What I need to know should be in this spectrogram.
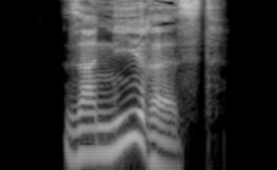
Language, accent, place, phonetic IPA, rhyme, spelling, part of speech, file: German, Germany, Berlin, [zaˈniːʁəst], -iːʁəst, sanierest, verb, De-sanierest.ogg
- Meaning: second-person singular subjunctive I of sanieren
